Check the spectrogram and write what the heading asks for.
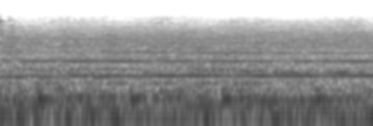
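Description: Steady hockey-arena background noise with a faint held tone running through it.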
